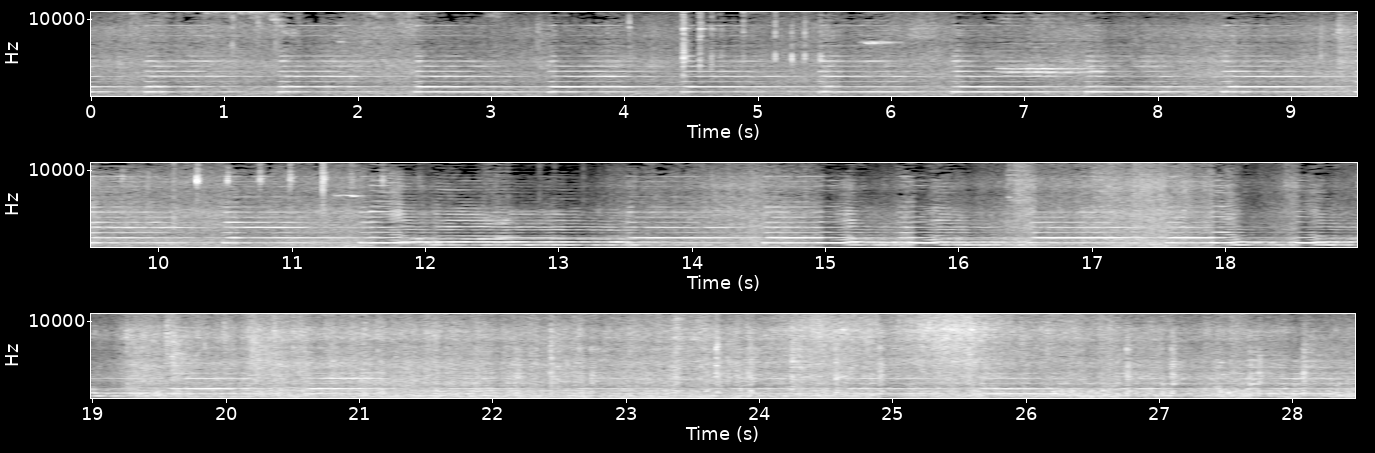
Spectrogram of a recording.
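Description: A Philippine National Railways train sounds its horn three times, first a long blast and then two shorter ones, over a steady pulsing tone. The train then rolls past close by, its wheels clattering on the rails.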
